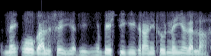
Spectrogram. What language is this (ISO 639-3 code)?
doi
